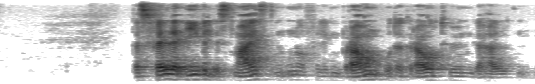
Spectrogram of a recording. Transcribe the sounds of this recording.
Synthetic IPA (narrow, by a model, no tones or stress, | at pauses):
d̥asfɛldɐʔeːɡl̩ɪ̰stmaɪstɪnʔʊnaʊfhɛlɪɡŋ̩bʁaʊnʔo̰ːdɐɡʁaʊtʰøːnənɡəhaltn̩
